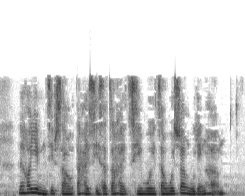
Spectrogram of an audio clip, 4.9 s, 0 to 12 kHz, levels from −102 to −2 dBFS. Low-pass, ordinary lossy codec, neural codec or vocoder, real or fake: 7.2 kHz; AAC, 32 kbps; codec, 16 kHz, 8 kbps, FunCodec, trained on LibriTTS, 25 frames a second; fake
